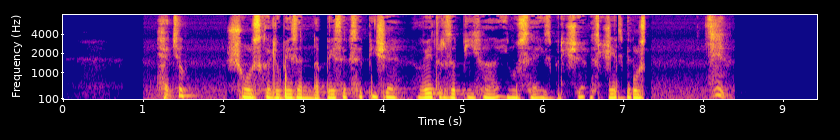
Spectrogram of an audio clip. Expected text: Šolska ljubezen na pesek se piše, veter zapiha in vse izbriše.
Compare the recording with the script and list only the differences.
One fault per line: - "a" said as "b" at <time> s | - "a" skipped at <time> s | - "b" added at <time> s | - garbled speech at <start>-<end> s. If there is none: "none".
- garbled speech at 6.6-7.3 s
